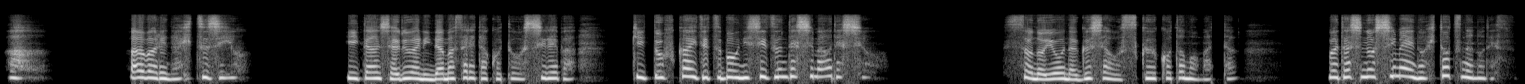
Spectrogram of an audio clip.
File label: Vox, jp; kingsraid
